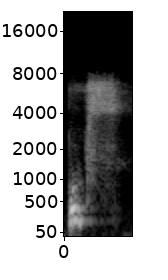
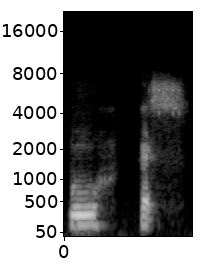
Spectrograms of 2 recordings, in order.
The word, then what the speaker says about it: Buches: So we're not going to say des Buchs, but we say des Buches.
